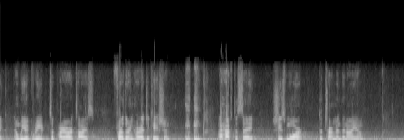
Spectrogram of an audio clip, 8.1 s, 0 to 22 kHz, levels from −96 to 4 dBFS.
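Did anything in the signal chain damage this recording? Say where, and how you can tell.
Yes. DAB burbling at 0.45–0.87 s, 3.76–4.51 s, 5.48–6.21 s and 7.10–7.66 s, a codec-stage fault from weak reception. Bit errors of a fraction of a percent escaped error correction, corrupting MP2 samples and scale factors, so single sub-bands get short blips of noise and jump in level for up to a frame.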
